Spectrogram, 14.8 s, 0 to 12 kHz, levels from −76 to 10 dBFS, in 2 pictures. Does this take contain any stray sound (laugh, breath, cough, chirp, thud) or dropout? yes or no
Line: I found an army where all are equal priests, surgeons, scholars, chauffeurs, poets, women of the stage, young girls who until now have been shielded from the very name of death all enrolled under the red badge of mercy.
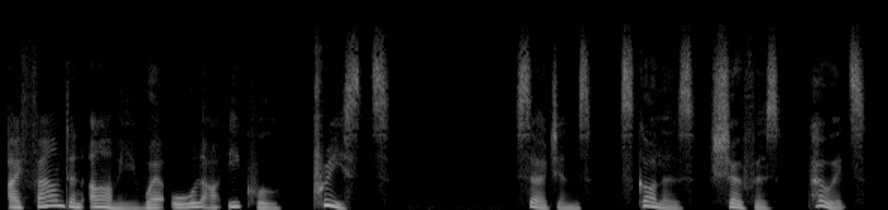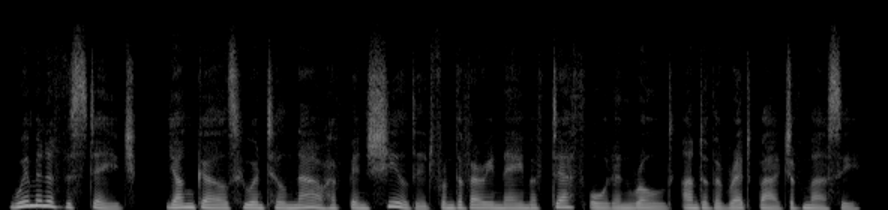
no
